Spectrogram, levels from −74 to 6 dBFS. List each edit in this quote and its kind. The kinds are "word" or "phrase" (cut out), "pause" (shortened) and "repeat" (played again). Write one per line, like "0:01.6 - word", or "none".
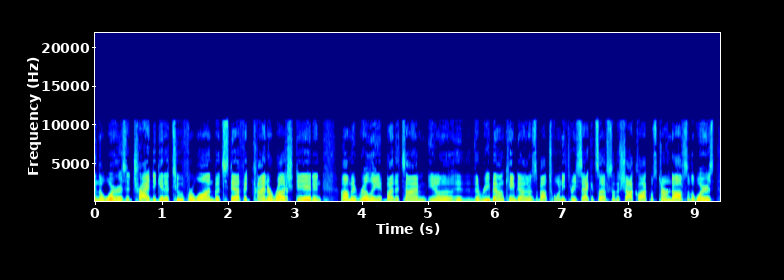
none

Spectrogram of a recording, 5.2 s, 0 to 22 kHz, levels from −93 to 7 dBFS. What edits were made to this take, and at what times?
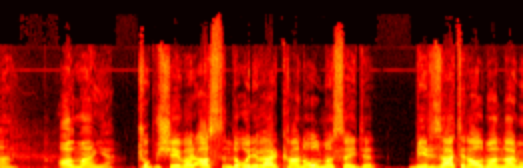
0:01.5 - word

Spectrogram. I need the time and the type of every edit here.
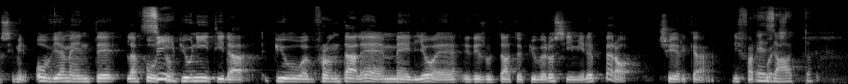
none

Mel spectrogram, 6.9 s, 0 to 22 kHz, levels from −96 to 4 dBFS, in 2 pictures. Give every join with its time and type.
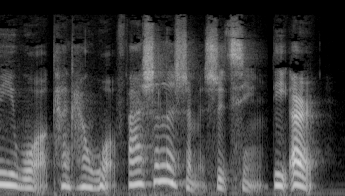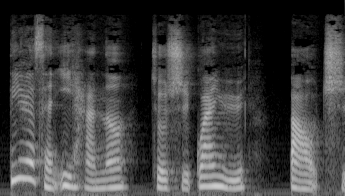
0:02.7 - pause

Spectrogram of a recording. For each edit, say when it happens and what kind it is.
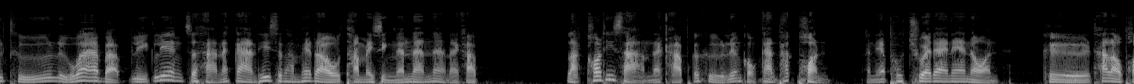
none

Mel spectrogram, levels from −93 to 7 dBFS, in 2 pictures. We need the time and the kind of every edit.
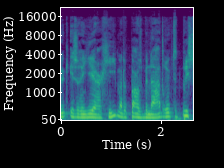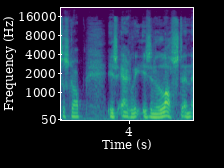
none

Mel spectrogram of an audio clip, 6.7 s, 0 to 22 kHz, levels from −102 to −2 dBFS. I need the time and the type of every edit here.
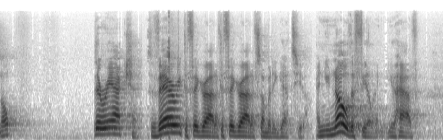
0:01.4 - phrase
0:02.1 - pause
0:02.7 - word
0:03.3 - repeat
0:04.7 - pause

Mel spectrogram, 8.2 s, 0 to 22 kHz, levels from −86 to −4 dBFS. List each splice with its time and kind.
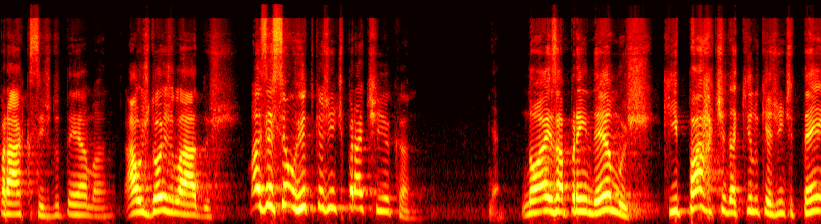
0:01.1 - pause
0:02.4 - pause
0:06.6 - pause

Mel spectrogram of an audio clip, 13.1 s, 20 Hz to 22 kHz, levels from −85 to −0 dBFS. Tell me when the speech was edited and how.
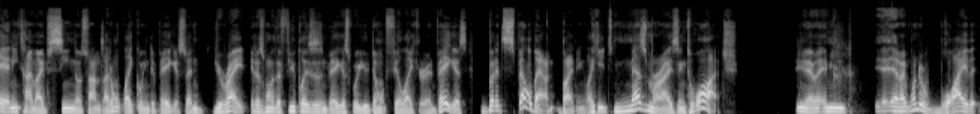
0:06.3 - pause

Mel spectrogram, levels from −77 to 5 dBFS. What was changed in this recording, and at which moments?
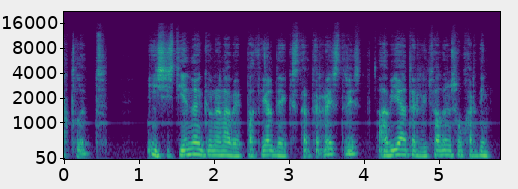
0:04.1 - pause

